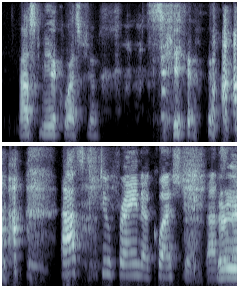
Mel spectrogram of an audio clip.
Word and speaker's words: Dufresne: So my name is spelled Dufresne. The S is silent. Most people say Dufresne, which is phonetical, but it's pronounced Dufresne. There is no hyphen in it. It's Dufresne.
